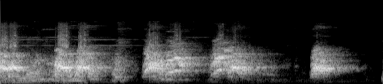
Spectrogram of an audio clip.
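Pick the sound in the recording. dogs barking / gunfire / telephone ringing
dogs barking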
